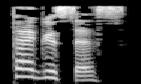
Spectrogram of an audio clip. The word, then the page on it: pegasus: British English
